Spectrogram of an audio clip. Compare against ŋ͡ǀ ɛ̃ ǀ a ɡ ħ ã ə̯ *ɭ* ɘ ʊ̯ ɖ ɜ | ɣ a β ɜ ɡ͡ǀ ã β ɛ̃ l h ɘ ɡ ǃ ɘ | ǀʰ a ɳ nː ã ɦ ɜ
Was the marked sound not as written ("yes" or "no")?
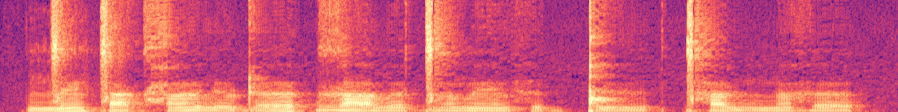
yes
